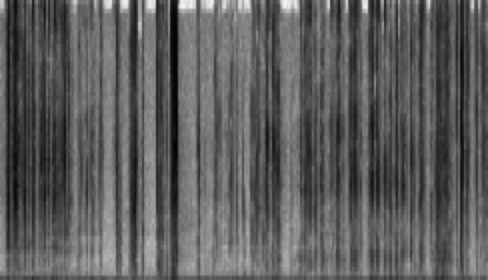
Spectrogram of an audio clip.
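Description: Long blue nails scratch across the surface of a crescent rhinestone shoulder bag held up by its strap. The scratching is dense and continuous, a bright, crackly rasp of many small clicks over a low rumble, with sharper bursts standing out from the steady texture.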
